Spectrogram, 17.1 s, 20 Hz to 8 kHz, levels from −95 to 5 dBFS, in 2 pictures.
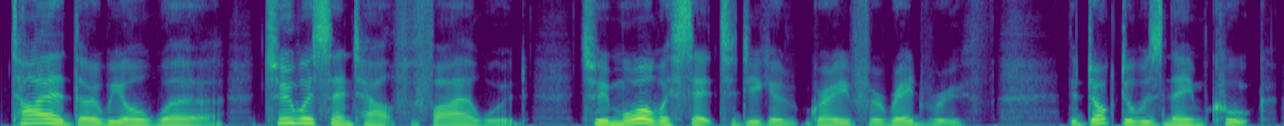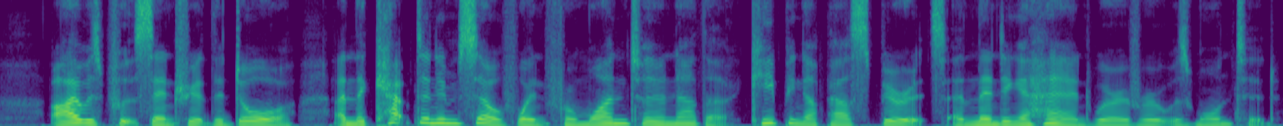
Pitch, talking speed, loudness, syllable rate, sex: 185 Hz, 190 wpm, -21 LUFS, 5.1 syllables/s, female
